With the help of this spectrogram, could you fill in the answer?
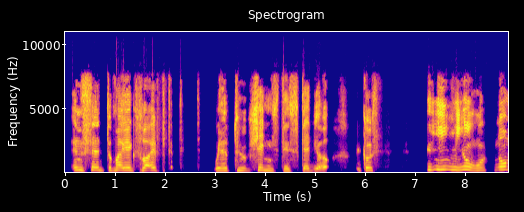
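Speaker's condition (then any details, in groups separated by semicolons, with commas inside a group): Cerebral palsy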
